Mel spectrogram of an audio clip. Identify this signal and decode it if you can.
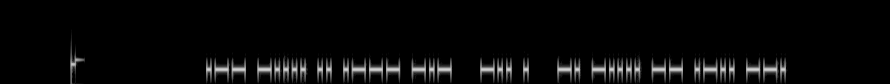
Morse code, heard as a keyed tone, about 27 wpm, 700 Hz. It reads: W6IJK DE N6MLG
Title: USA Callsign DE Callsign - 5 Characters - 28wpm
